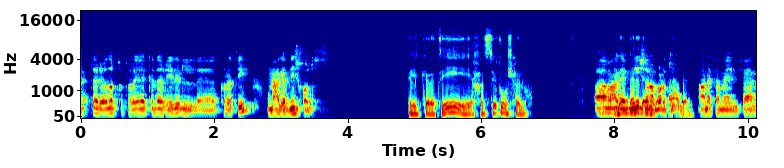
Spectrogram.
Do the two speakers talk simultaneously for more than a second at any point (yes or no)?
yes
